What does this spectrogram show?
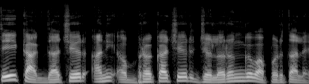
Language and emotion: Goan Konkani, neutral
